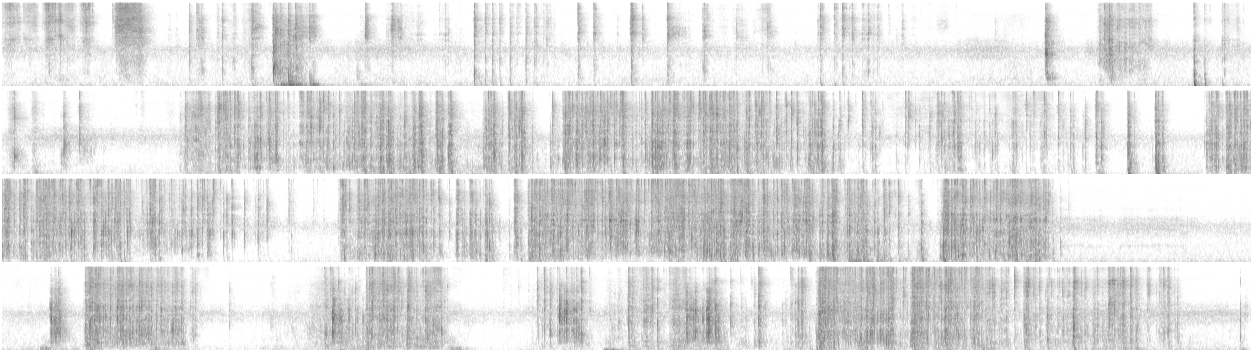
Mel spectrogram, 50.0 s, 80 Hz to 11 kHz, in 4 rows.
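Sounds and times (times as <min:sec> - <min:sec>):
packaging clicks and taps: 0:01.9 - 0:07.2, 0:42.8 - 0:49.2
plastic wrappers crinkling and tearing: 0:14.2 - 0:35.6, 0:38.3 - 0:39.6, 0:40.6 - 0:42.0, 0:42.7 - 0:49.3.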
